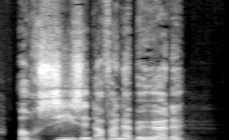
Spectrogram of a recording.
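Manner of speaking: crying out the words, high-pitched. Narrating a man answering an official who told him to be silent, crying out. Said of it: "rief Raskolnikow".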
